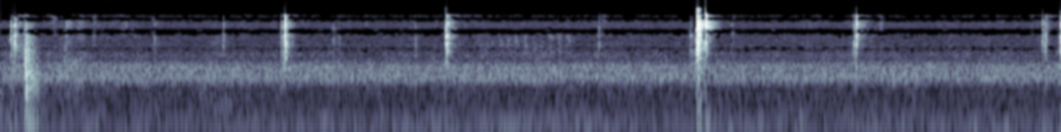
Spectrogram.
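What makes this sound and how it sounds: A solid pink bar of soap is rotated in the hand and scored with a thin carving blade making line cuts. Several short, sharp, bright scraping clicks stand out at irregular intervals over a steady soft hiss, each fading almost instantly.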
